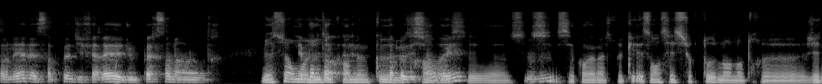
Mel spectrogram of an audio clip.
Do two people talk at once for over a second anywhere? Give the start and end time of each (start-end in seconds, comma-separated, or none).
3.0-4.6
